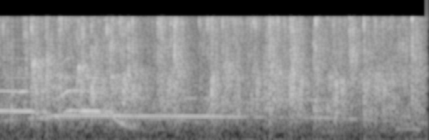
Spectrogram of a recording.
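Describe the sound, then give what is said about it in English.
Audience applause welcomes a children's author to the stage at a library event. Dense, steady clapping fills the whole stretch at a fairly even level, with no voices over it. “I'm delighted to welcome you to this brilliant event with the amazing Jonathan Mears. Put your hands together.”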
